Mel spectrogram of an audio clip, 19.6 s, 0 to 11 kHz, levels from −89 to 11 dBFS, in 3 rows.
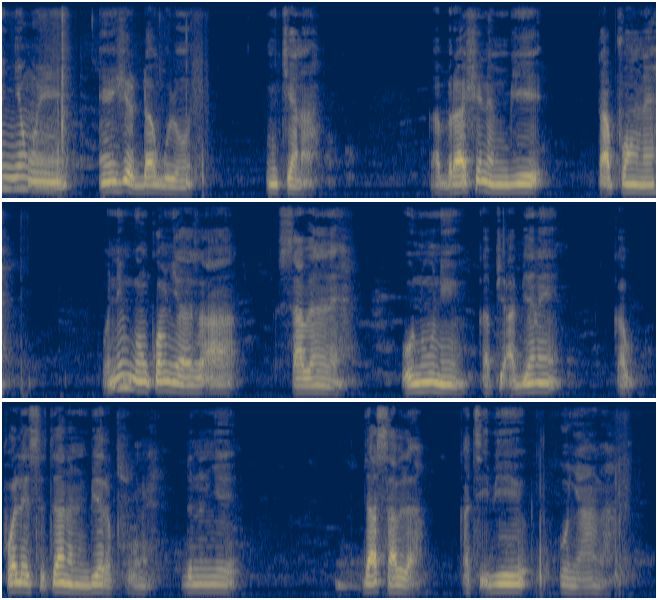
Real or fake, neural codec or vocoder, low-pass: real; none; 9.9 kHz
